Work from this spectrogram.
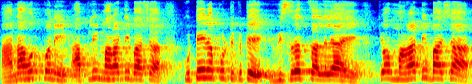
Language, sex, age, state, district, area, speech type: Marathi, male, 30-45, Maharashtra, Satara, urban, spontaneous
